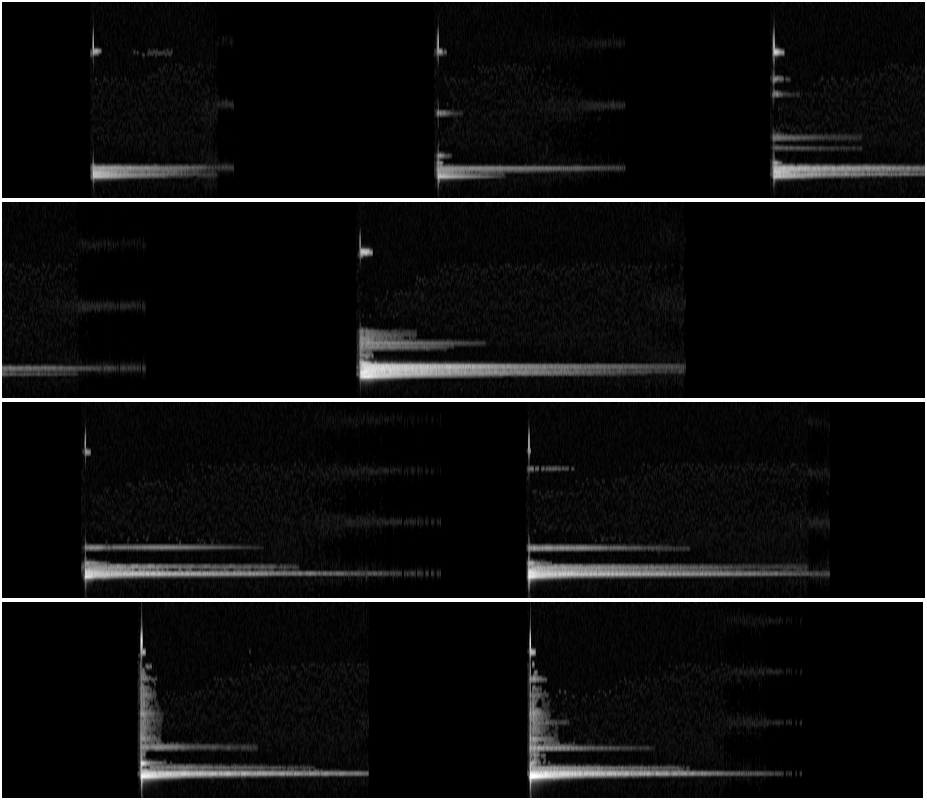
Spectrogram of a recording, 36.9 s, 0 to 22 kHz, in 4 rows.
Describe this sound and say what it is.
Heatsink Ping 01
Small aluminum heat sink plinked with finger nail. Some of them are cut off early, sorry about that.
CAD E100S > Marantz PMD661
